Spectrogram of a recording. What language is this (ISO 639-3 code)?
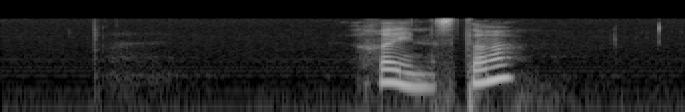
nor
